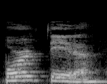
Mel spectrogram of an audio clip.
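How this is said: It has the countryside way of saying R. "O do interior é porteira"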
